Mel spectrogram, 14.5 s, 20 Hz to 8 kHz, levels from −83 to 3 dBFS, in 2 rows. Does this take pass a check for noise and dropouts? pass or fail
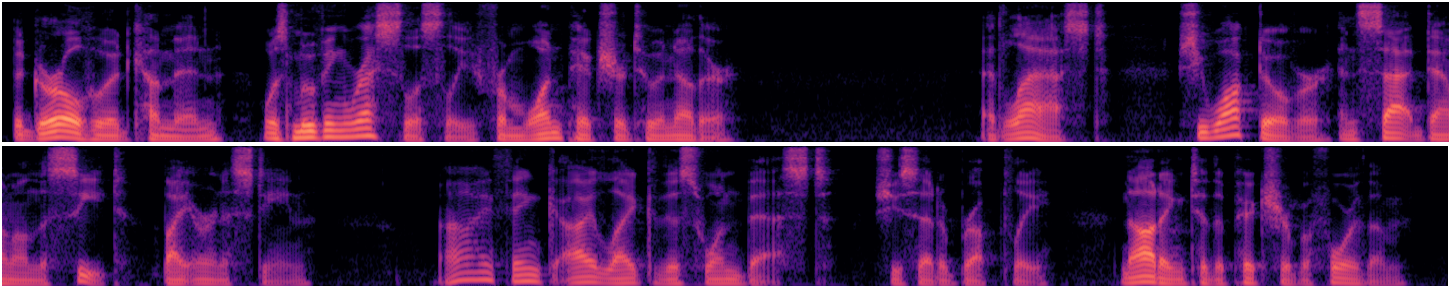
pass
